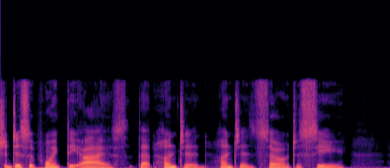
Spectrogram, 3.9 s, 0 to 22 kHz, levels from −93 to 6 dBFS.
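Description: At 0.98 s and again at 3.56 s the speech is broken by a brief glitch, each lasting under 20 ms. These are damaged data in a compressed stream: bytes in the encoded file were corrupted, so the decoder misread those frames, lost sync and hunted for the next valid frame header.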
